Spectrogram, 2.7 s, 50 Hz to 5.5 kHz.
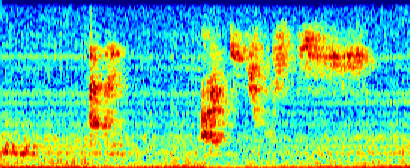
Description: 鳥たちのおしゃべり　＜２＞
33k エリちゃんによる遊びのお誘いです。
